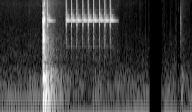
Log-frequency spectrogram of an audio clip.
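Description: A game menu ticks rapidly as a list scrolls.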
